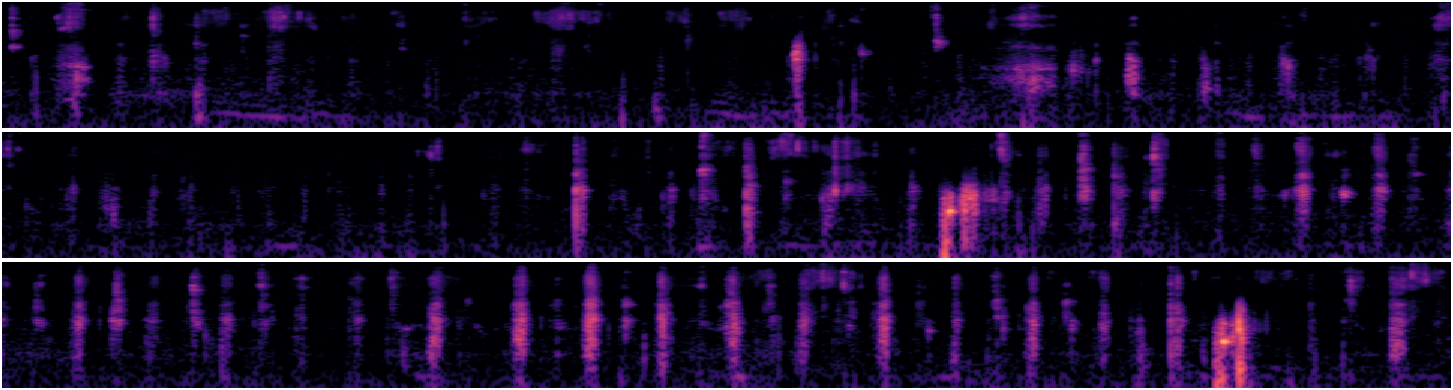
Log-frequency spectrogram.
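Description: Close-miked chewing of a mouthful of rice and curry eaten by hand: wet, smacking mouth sounds and irregular crunches, with a few louder crunches about halfway through and near the end.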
